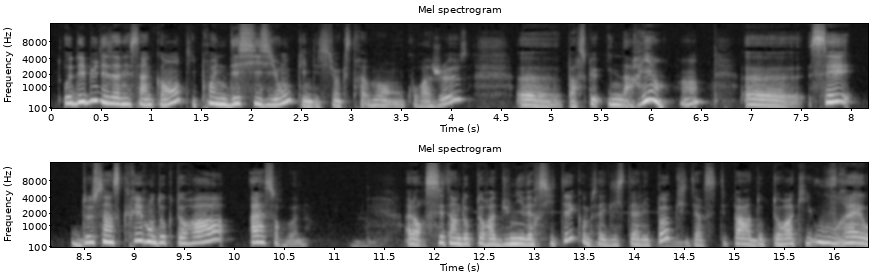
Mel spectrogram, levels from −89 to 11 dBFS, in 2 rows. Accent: French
